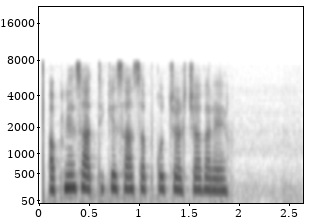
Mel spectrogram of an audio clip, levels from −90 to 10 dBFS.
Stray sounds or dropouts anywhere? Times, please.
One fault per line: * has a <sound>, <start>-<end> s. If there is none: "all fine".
all fine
